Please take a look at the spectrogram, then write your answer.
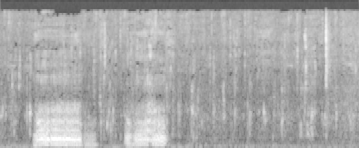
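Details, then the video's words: Dogs eating, one giving two loud, rough, harmonic growling bursts: the first lasts under a second, the second is shorter after a brief pause, then faint chewing and clicking sounds continue. "Sweet doggies eating."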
